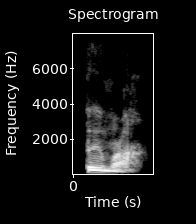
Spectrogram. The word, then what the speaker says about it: Bumrah: Bumrah.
